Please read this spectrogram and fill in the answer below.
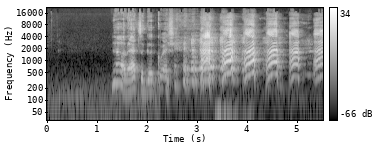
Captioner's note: laughs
